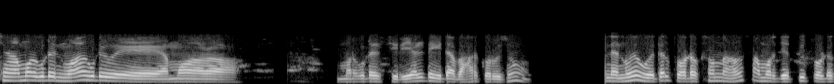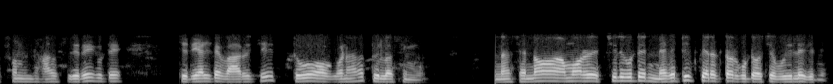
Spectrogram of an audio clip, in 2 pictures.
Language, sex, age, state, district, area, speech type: Odia, male, 45-60, Odisha, Nuapada, urban, conversation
